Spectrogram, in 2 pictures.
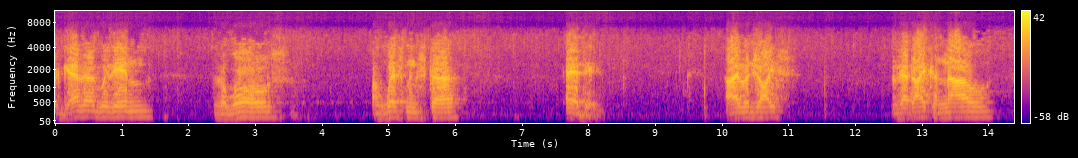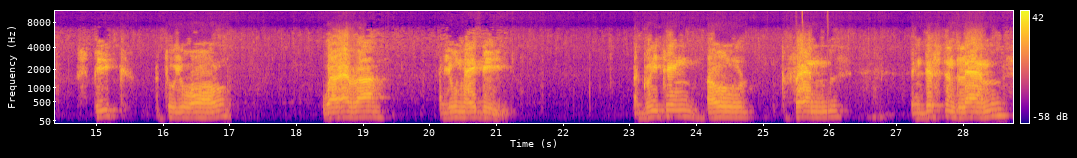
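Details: Real 1937 coronation-day BBC broadcast by a man with a severe stutter, recorded before his treatment by a speech therapist was complete, with hesitations throughout; finding: stuttering.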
